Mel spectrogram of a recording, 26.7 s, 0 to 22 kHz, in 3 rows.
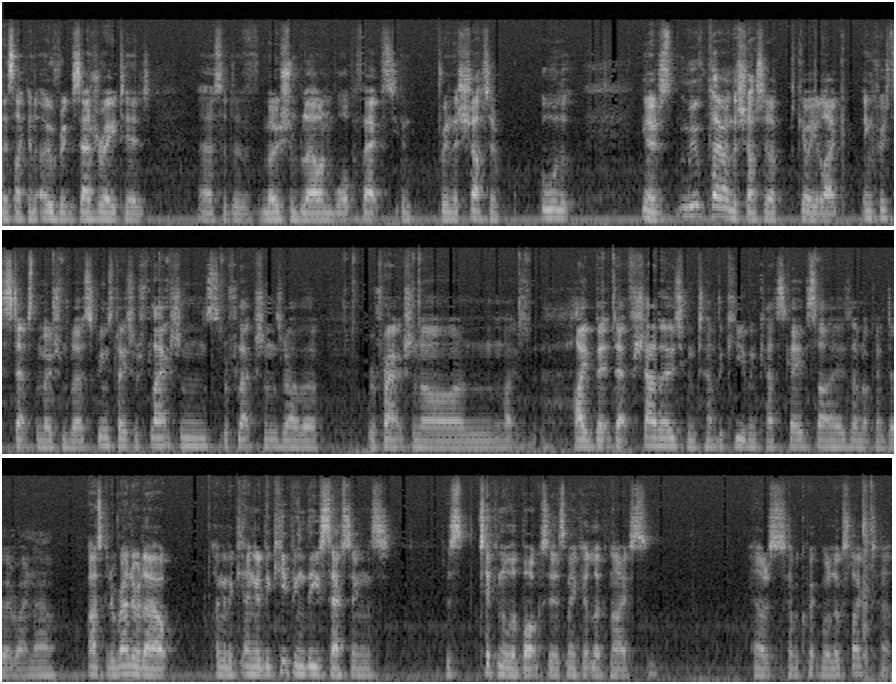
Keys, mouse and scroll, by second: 9.4 click, 10.5 click, 11.0 click, 12.4 click, 13.0 click, 14.1 click, 14.9 click, 17.0 click, 18.4 click, 19.9-20.5 middle drag, 26.4 click.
